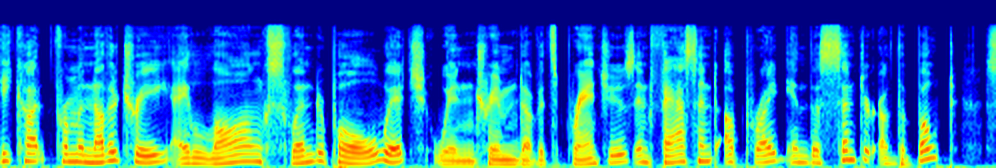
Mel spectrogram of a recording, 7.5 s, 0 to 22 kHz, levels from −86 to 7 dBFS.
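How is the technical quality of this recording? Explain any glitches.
Nothing stood out on listening to the recording, and there were no glitches to explain.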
